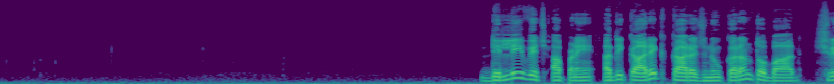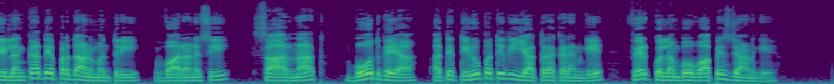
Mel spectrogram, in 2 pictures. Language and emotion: Punjabi, neutral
